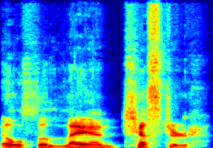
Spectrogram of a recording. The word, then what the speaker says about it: Elsa Lanchester: She did make a comment too that said, apparently, if you pronounce her name wrong, she'd say, "It's Burt Lancaster. I'm Elsa Lanchester."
